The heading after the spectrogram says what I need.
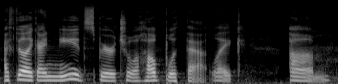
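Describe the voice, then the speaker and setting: A woman's voice: lowish voice, fairly even intonation, normal speed, creaky, darkish tone, no echo, studio quality. A woman hosting a podcast, talking casually and candidly in a rambling way sprinkled with "like". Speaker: podcast host. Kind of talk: casual personal chat.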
